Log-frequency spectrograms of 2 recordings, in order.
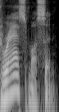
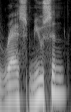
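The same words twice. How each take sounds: First: The name is said the ordinary way. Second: The name is said to sound like Rasputin. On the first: "It's Rasmussen" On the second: "it should be Rasmussen, like Rasputin?"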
